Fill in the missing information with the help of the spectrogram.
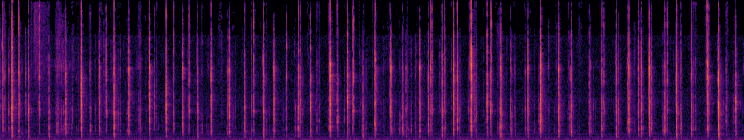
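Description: Fingertips of both hands type steadily on a white, full-size plastic mechanical computer keyboard. A rapid, continuous run of short, sharp, bright key clicks dies away almost instantly over a faint steady low hum.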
